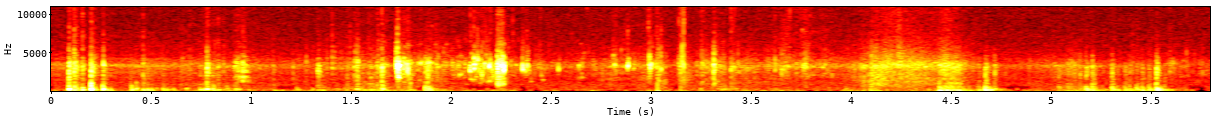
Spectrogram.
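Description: Rustling of winter clothing with scattered clicks and knocks as an ice angler handles his rod, line and catch over the ice hole; one sharper knock stands out about two seconds in.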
